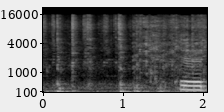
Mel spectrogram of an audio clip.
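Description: Wire whisk stirring tomato soup in a stainless steel pot, with irregular clinks of the whisk against the pot. The cold water just added is being whisked in.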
